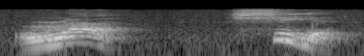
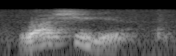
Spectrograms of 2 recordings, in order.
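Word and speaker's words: רֵאשִׁית: And it's pronounced this way. Rashiyat. Rashiyat.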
